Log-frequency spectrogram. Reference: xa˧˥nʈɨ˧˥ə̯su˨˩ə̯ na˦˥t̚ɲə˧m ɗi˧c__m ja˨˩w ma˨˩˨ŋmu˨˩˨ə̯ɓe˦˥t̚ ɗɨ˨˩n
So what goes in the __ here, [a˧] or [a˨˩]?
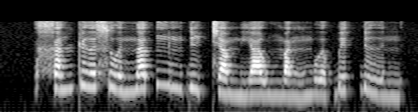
a˨˩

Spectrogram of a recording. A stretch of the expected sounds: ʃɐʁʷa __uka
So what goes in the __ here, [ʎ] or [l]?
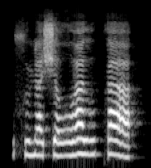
l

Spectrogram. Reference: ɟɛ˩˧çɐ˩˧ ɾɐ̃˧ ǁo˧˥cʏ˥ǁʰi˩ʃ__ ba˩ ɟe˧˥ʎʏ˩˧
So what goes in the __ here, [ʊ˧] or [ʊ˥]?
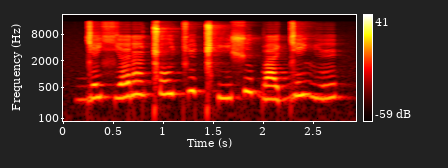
ʊ˥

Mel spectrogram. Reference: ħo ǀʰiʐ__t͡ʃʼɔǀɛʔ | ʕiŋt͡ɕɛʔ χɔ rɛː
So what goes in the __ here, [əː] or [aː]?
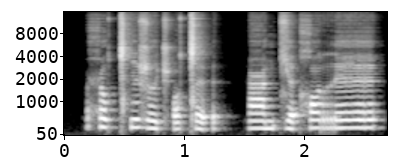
əː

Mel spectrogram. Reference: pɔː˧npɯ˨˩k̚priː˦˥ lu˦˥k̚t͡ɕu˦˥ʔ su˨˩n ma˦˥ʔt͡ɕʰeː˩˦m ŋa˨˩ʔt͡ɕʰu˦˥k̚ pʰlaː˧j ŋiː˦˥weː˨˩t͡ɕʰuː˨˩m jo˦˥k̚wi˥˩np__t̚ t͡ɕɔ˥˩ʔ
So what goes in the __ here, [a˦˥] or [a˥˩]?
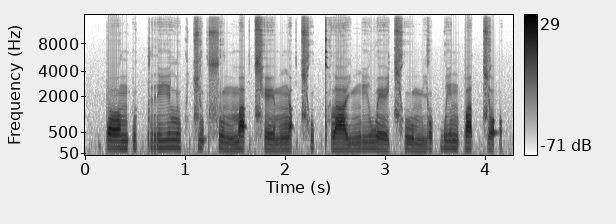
a˥˩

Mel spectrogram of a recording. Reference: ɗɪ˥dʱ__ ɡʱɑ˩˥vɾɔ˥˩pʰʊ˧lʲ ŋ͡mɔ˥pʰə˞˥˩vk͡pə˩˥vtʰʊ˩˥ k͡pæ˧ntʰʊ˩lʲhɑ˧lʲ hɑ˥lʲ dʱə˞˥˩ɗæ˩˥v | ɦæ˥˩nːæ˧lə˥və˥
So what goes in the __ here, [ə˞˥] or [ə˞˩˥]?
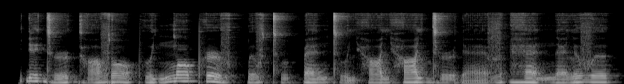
ə˞˩˥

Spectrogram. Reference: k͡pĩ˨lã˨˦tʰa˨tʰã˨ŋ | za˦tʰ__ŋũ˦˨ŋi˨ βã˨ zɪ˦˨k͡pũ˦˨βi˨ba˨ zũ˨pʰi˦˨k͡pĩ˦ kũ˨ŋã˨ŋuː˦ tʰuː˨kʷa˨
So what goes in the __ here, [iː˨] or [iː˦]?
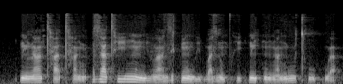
iː˦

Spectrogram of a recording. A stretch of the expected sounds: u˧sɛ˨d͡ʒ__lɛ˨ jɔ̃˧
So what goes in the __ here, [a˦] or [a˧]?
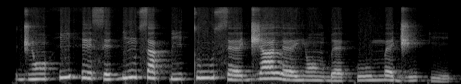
a˧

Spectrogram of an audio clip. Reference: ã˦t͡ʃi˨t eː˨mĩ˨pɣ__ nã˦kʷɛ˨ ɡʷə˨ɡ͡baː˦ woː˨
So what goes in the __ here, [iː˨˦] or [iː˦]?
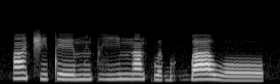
iː˨˦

